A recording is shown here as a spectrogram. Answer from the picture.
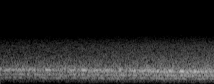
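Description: Wind sound effect: a steady rushing noise with a low hollow tone in it, growing steadily louder.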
